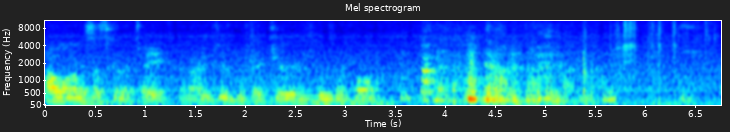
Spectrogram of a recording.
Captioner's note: laughter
